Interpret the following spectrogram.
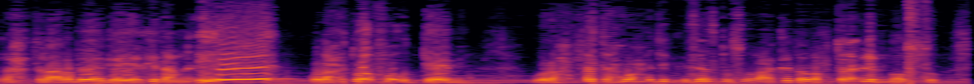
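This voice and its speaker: Fast-talking Egyptian joker, an actor playing him. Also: male voice, mid-range voice, muffled recording, natural voice. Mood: joking. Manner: animated comic storytelling, laughs at own jokes. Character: boastful joker young man, loves to clown. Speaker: joking friend telling a story.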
